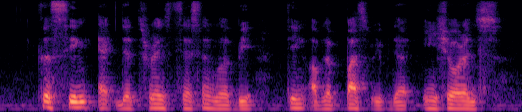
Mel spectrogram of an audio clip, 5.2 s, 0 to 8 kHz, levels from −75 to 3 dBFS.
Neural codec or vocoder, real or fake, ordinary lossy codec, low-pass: none; real; none; none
